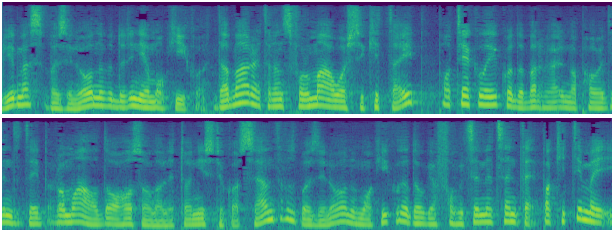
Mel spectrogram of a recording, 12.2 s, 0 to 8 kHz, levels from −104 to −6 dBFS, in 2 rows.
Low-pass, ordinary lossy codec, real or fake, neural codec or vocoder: 7.2 kHz; MP3, 32 kbps; fake; codec, 16 kHz, 0.3 kbps, FocalCodec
